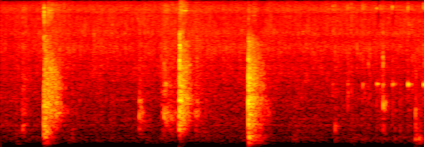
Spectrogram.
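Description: A fork stirs Mississippi pot roast ingredients in a pot, giving a few sharp scraping clinks spaced a second or so apart with softer wet shuffling between, close and fairly quiet, no talking.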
